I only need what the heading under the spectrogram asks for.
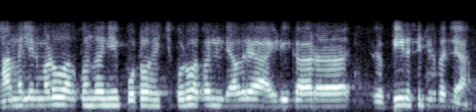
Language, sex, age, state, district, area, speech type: Kannada, male, 45-60, Karnataka, Belgaum, rural, conversation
